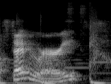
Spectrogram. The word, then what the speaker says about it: February: you how we spell february what is the tricky letter in february what's the hidden letter that we can't always hear yeah some of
